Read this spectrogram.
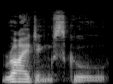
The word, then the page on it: riding school: British English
